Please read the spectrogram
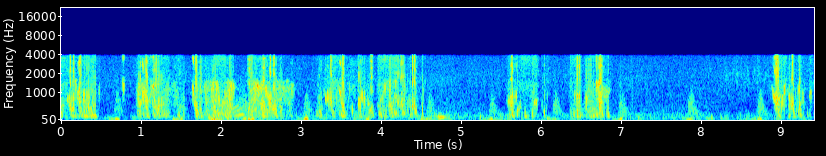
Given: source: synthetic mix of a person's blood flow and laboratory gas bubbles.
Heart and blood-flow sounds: Doppler ultrasound of blood flow; subclavian vein
0.00-0.49 s: bubbles
0.77-0.81 s: bubbles
0.93-1.56 s: bubbles
1.64-2.20 s: bubbles
2.33-2.93 s: bubbles
3.18-4.57 s: bubbles
5.57-5.98 s: bubbles
6.01-6.09 s: bubbles
6.36-6.89 s: bubbles
8.86-9.42 s: bubbles
From the record:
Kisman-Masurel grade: 332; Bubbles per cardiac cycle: rolling drumbeat, 9 or more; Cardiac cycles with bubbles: 50 to 99%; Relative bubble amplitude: moderate (0.250 to 0.450); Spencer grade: 3 (all of the cardiac periods contain showers or single bubble signals, but not dominating or overriding the cardiac motion signals); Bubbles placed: anywhere in the cardiac cycle

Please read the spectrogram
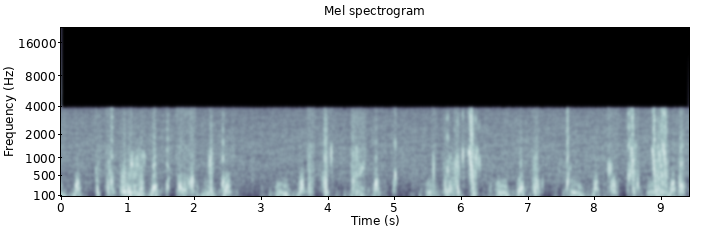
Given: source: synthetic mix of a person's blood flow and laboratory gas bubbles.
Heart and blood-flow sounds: Doppler ultrasound of blood flow; precordium
0.49-0.61 s: bubbles
0.66-0.81 s: bubbles
0.88-1.29 s: bubbles
1.58-1.65 s: bubbles
1.73-2.02 s: bubbles
2.19-2.31 s: bubbles
2.40-2.50 s: bubbles
3.69-3.80 s: bubbles
3.91-4.10 s: bubbles
4.34-4.58 s: bubbles
4.97-5.04 s: bubbles
5.56-5.63 s: bubbles
5.73-6.07 s: bubbles
6.09-6.29 s: bubbles
7.04-7.25 s: bubbles
7.56-7.65 s: bubbles
8.18-8.37 s: bubbles
8.48-8.69 s: bubbles
8.85-9.13 s: bubbles
9.25-9.43 s: bubbles
From the record:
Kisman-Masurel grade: 243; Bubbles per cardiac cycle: several, 3 to 8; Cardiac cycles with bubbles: 100%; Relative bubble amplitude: loud (0.450 to 0.775); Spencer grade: 3 (all of the cardiac periods contain showers or single bubble signals, but not dominating or overriding the cardiac motion signals); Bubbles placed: only in the low amplitude regions of the cardiac cycle

